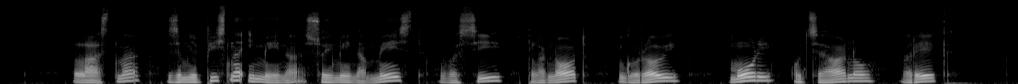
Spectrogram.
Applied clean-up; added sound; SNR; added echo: none; none; none; none.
